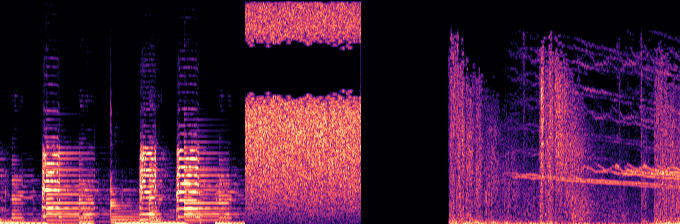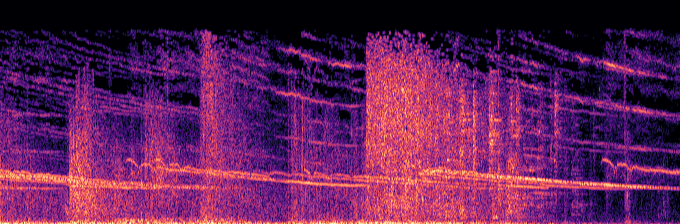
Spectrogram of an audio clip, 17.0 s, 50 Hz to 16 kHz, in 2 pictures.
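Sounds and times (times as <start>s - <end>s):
distorted electric guitar music: 0.0s - 3.5s
television static hiss: 3.1s - 4.5s
faint falling high whistle: 6.4s - 17.0s.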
